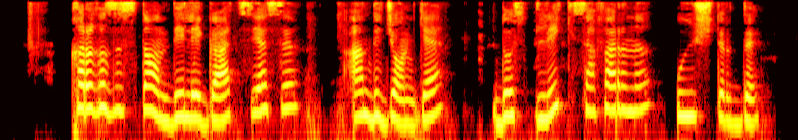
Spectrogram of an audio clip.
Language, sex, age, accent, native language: Uzbek, female, 12-17, Namangan, Uzbek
